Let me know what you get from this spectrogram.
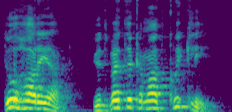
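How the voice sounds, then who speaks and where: A man puts on an elderly grandmother for a storybook. Her voice is high and lilting, polite and breezily composed, in a roomy space. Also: big pitch swings, brisk, dark tone. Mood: urgent calling. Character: cool, chatty, kindly old grandmother.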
